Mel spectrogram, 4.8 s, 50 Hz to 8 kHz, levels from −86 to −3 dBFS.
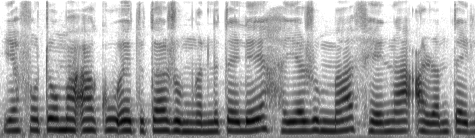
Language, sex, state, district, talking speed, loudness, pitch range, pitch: Wancho, female, Arunachal Pradesh, Longding, 200 wpm, -13 LUFS, 205-225 Hz, 210 Hz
